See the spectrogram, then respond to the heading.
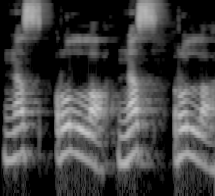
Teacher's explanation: تو اس کے جزم کے ادا کرنے کا طریقہ یہ ہے کہ صاد کی آواز جب جاری ہو تو جاری کرنے کے بعد ختم کر کے وہاں اسٹاپ کریں گے، پھر آگے والا حرف پڑھیں گے، جیسے نصر اللہ، نصر اللہ۔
